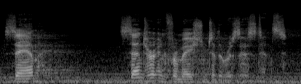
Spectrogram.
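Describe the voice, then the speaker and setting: Dry blunt young space leader, lively up-and-down voice, reverby w/ hiss. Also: male voice, medium pitch, moderate pace. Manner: dry, direct. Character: young male human pathfinder leader. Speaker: team leader. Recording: reverberant game audio with hiss.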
